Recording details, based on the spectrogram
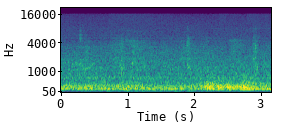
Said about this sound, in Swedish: Jag hör min klocka som tickar på väggen och åskan som mullrar i himlen.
